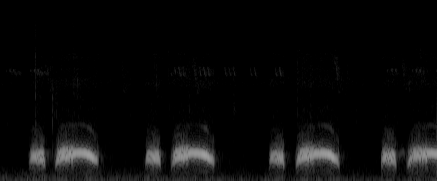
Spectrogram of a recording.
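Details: Aggressive spotted dove repeating a two-part coo, a brief note then a longer one that rises and falls, about once a second, fairly clean with faint high background tones.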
